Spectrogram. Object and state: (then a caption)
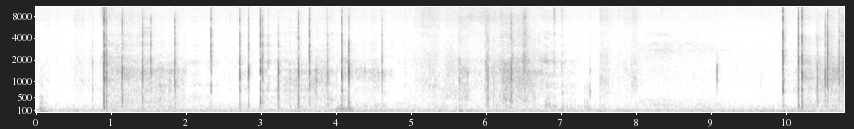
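Cardboard soap box. Long acrylic nails tap and scratch the front face of a small paperboard soap box standing upright on fur. Many short, dry, papery taps with bright clicky edges are scattered through the clip, mixed with softer scratching rustles between them. Everything stays quiet over a faint low hum.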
